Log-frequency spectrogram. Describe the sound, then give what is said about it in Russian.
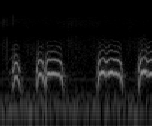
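An eagle owl hoots a few times in a clear, repeated pattern of deep, rounded hoots. The hoots come in short bursts separated by brief pauses, with no other sound. “Филин, это ты ухаешь?”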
